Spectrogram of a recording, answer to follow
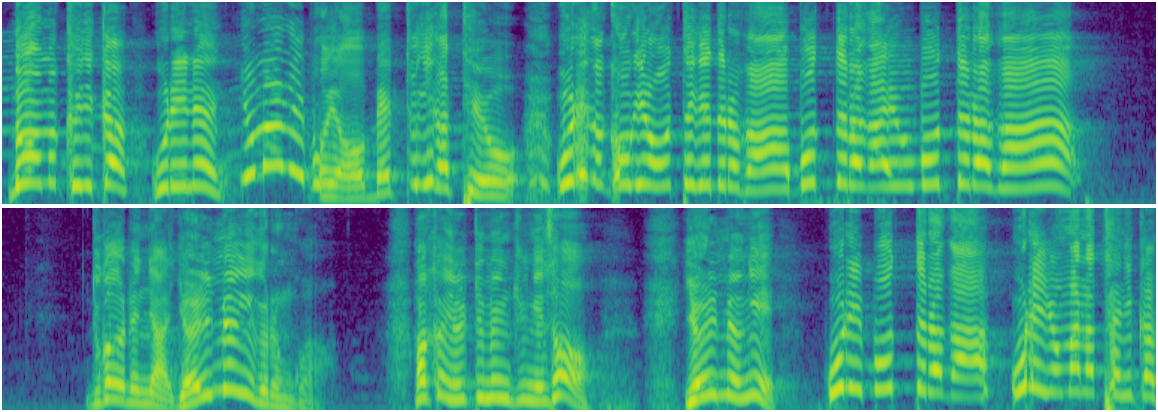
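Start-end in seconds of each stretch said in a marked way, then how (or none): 3.7-7.2 fearful refusal. Acted. Ten spies refuse to enter. 13.2-15.4 high, scared; fearful whine. Acted. Ten spies' fearful report.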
